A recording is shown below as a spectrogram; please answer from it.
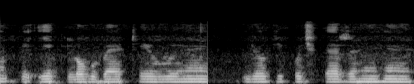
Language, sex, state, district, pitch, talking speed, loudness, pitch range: Hindi, male, Arunachal Pradesh, Lower Dibang Valley, 125 Hz, 160 wpm, -20 LUFS, 120-125 Hz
